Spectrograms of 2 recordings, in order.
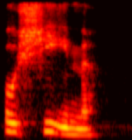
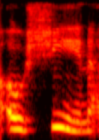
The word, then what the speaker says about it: Oisín: This is a story of Niamh and Oisín. Not pronounced, not written to be pronounced like that at all. I had to Google that.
